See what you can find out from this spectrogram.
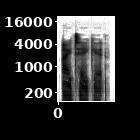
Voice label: fem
